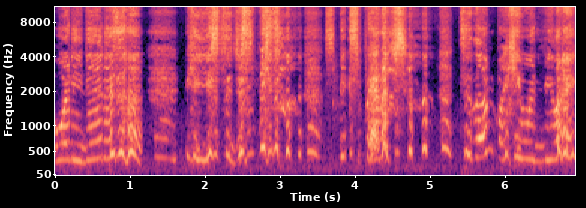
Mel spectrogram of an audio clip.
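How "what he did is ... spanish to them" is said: slow speech through bursts of laughter. Telling a story about speaking Spanish: laughing while talking. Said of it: "That Kamala laugh, man".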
